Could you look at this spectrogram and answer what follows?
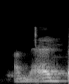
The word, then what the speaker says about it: Ahmed: And the actor who did Jar Jar's voice, I'll own it, I didn't bother to check the pronunciation of his name, but I believe it's Ahmad or Ahmed, sorry, Ahmed Best.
